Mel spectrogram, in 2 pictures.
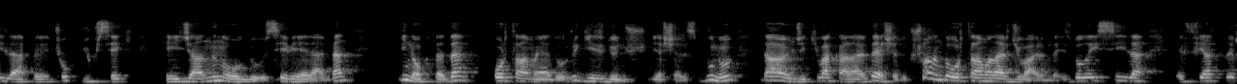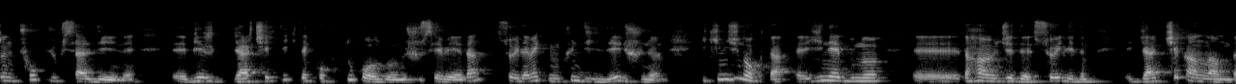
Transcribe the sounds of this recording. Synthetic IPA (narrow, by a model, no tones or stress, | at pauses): jlˠat͡ʃʰo̞k̚jycʲsɛc | he̞jd͡ʒanɯno̞lˠd̪uːse̞vije̞lʲæɾd̪æn | bino̞kt̪ʰad̪ao̞ɾt̪ʰalˠamajad̪o̞ːɾuɟeɾid̪ø̞nyʃjaʃaɾɯzbunud̪aɦaø̞nd͡ʒecʰivakʰaːlˠaɾd̪ajaʃad̪ɯkʃuand̪ao̞ɾt̪ʰalˠamalˠaɾd͡ʒivaːɾɯnd̪ajɯzd̪o̞lˠajɯsɯjlˠafijat̪ʰlˠaɾɯnt͡ʃʰo̞kjycsælʲd̪iːnɪbiɾɟæɾt͡ʃʰɛclʲiclʲɛkʰo̞pʰu̥klˠuko̞lˠd̪uːnuʃuse̞vijed̪ænsø̞jlʲe̞mɛc̚mymcʰynd̪ijilʲd̪ijɛd̪yʃynyjo̞ɾumicʰind͡ʒino̞kt̪ʰajinɛbunu | d̪aɦaø̞nd͡ʒɛd̪ɛsø̞jlʲe̞d̪im | ɟæɾt͡ʃʰɛcanlˠamd̪a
